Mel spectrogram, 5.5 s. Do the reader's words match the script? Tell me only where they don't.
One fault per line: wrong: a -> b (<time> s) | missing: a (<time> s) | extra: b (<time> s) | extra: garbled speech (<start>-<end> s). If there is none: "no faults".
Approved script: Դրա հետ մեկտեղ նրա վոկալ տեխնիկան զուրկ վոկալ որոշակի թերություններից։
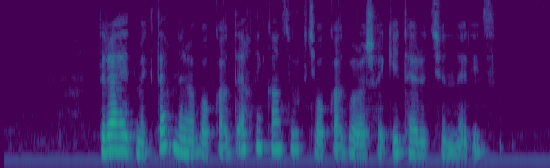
no faults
